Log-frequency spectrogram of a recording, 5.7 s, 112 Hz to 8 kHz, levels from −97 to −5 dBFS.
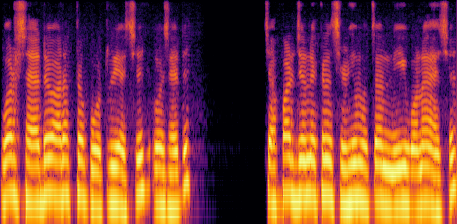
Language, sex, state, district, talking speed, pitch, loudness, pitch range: Bengali, male, West Bengal, Jhargram, 200 wpm, 175 Hz, -14 LUFS, 160-190 Hz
